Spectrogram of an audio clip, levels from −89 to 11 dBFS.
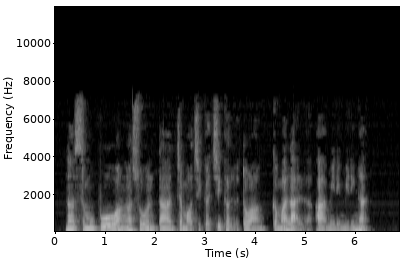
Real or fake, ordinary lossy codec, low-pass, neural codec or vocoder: real; AAC, 32 kbps; 7.2 kHz; none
